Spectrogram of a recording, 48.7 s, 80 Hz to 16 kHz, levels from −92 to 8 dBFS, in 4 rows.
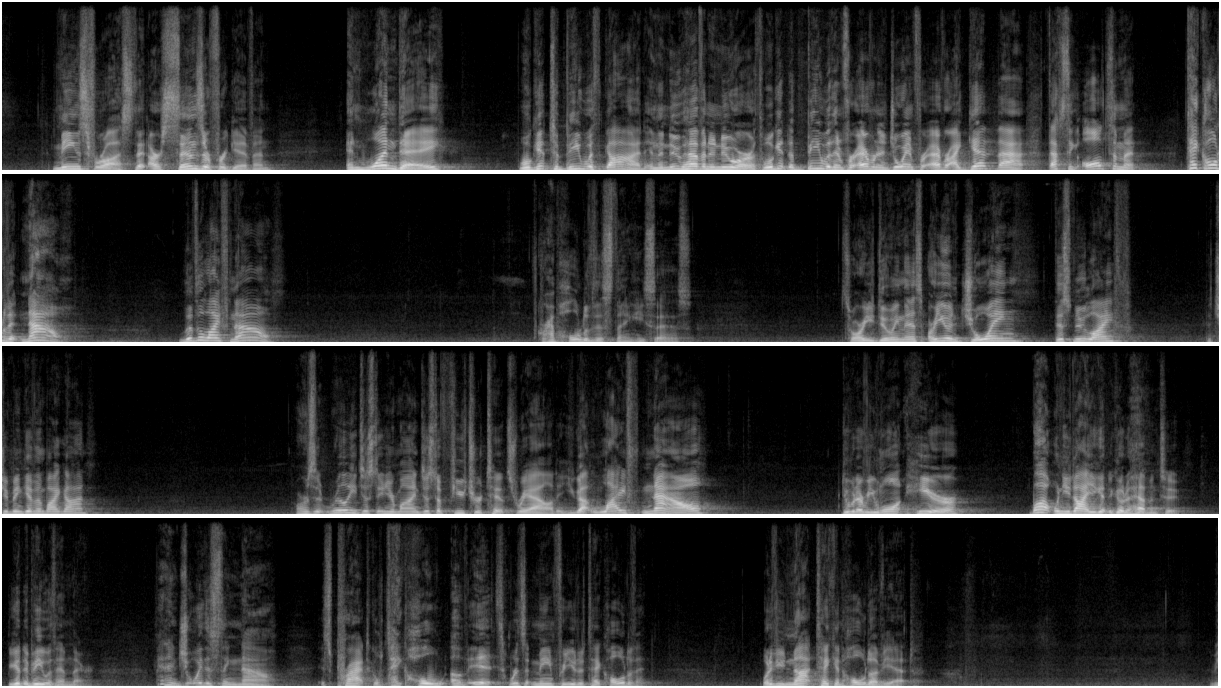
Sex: male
